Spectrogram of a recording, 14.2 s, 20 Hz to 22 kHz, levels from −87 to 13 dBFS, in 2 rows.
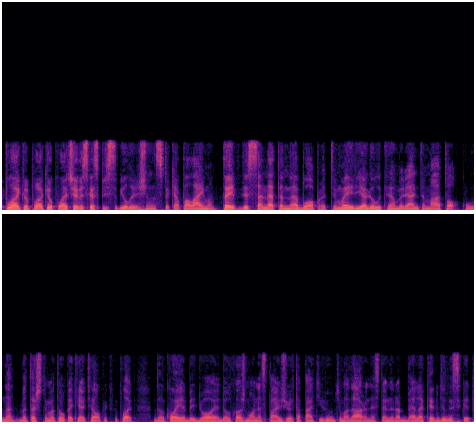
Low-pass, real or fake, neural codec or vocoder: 7.2 kHz; fake; codec, 16 kHz, 1.1 kbps, Voila-Tokenizer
